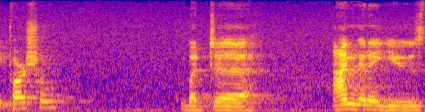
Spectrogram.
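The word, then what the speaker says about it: ∂: deal looking thing but it's pronounced partial and yes that is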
